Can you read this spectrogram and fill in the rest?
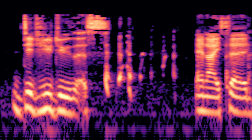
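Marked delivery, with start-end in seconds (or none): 0.2-1.3 mock venomous voice dripping with malice. Retelling what Kim asked that morning: imitating Kim's malicious voice. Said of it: "in a voice filled with malice".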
